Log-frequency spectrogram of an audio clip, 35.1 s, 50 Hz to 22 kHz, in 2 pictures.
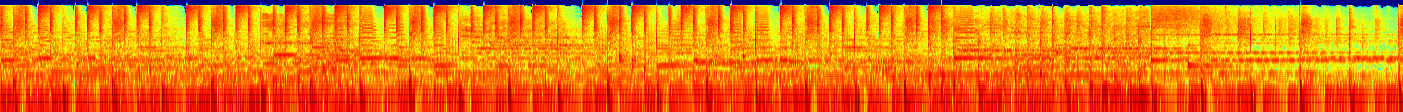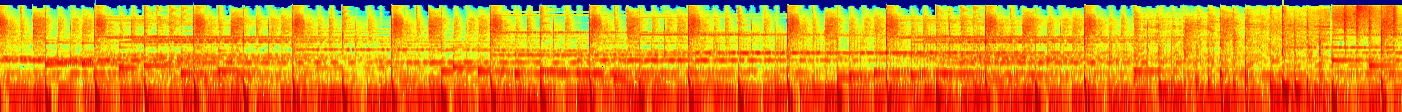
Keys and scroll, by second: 0.3 space, 0.4 Escape, 11.0 space, 23.3 shift+v, 29.1-29.9 typing.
